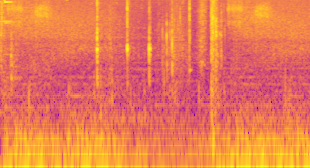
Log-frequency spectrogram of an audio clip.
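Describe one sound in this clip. A rifle's metal parts click and rattle as it is readied.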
